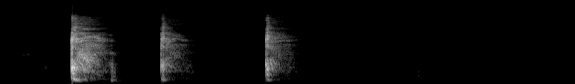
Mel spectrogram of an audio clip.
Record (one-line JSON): {"cough_length": "5.8 s", "cough_amplitude": 32745, "cough_signal_mean_std_ratio": 0.19, "survey_phase": "alpha (2021-03-01 to 2021-08-12)", "age": "65+", "gender": "Female", "wearing_mask": "No", "symptom_none": true, "smoker_status": "Never smoked", "respiratory_condition_asthma": false, "respiratory_condition_other": false, "recruitment_source": "REACT", "submission_delay": "1 day", "covid_test_result": "Negative", "covid_test_method": "RT-qPCR"}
